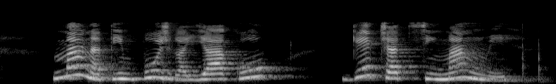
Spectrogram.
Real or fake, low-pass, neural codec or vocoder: real; 7.2 kHz; none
